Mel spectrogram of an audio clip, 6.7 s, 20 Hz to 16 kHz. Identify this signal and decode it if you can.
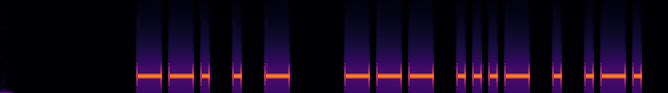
Morse code, heard as a keyed tone, about 15 wpm, 700 Hz. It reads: GET OVER
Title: Sentences from Top 1000 Words - Review Part 2 - 15wpm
